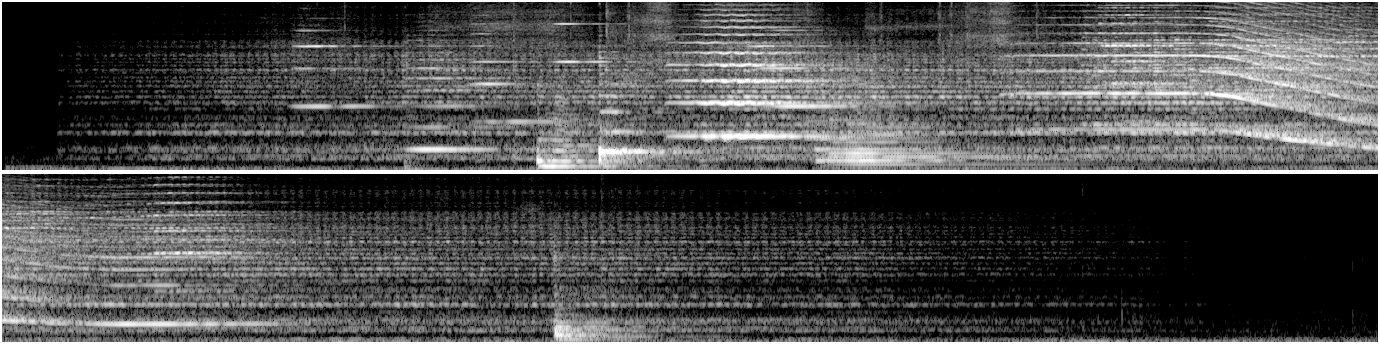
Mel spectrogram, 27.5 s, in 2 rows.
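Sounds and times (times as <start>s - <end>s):
string quartet playing short pieces: 3.6s - 17.4s, 19.1s - 20.6s.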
